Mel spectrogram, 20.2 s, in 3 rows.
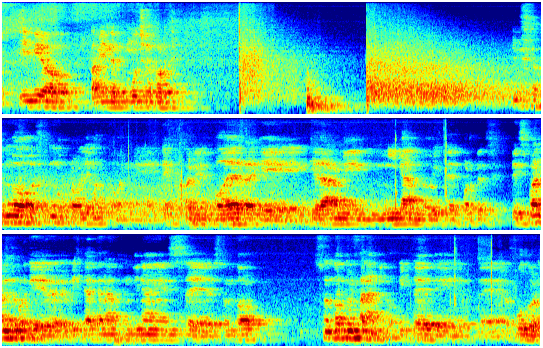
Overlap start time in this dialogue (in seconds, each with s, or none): none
